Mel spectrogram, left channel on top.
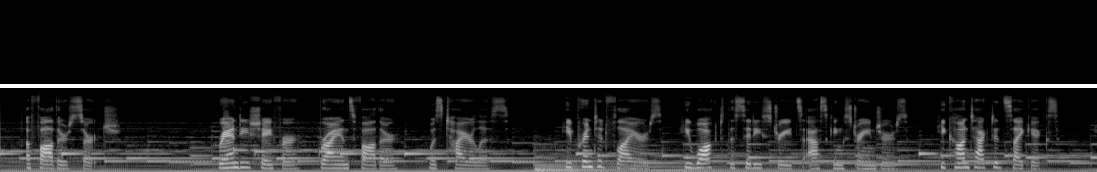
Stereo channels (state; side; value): silent; left; digital silence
